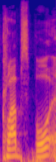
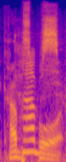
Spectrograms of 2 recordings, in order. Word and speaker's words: Cub Sport: I think it's pronounced Club Sport. It's a Holden Club Sport. – C-U-B. – Cub Sport.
